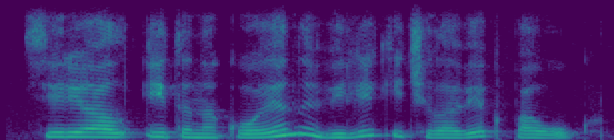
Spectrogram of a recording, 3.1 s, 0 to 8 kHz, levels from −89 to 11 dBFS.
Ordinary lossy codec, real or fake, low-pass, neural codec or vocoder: Opus, 32 kbps; real; 7.2 kHz; none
